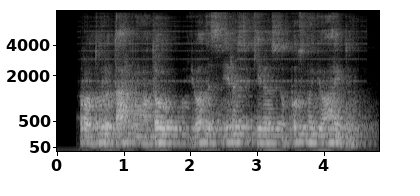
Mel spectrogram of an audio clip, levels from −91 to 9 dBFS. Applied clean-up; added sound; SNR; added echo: neural separator model SepFormer DNS4.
